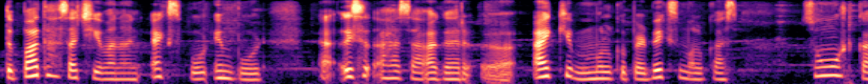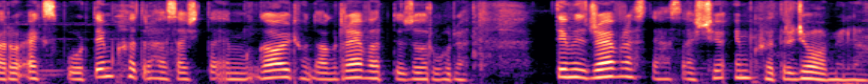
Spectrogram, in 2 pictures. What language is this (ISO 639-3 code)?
kas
